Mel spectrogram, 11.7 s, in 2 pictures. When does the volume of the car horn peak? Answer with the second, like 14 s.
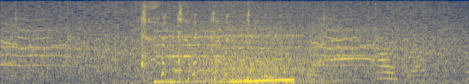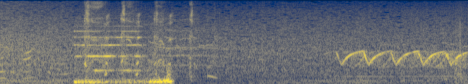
3 s.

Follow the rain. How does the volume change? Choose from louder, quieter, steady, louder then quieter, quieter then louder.
quieter.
